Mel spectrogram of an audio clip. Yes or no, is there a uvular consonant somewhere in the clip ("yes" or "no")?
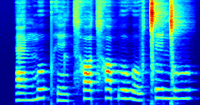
no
